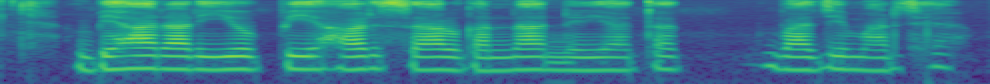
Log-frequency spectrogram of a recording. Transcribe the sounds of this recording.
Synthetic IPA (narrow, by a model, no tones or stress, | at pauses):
biɦaɾaɾjupiɦəɾsalɡənːaniɾjat̪ət̪ | bad͡ʒimaɾt͡ʃʰɛ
